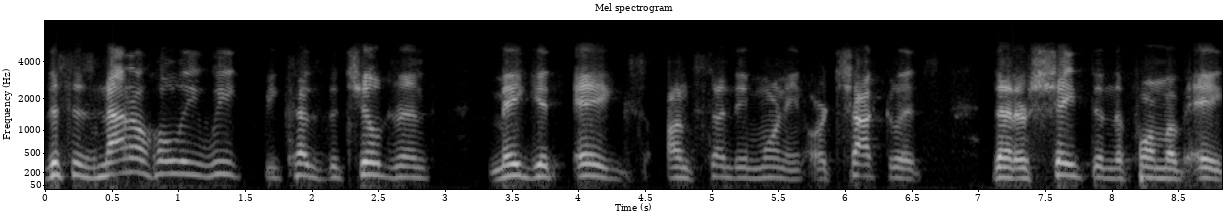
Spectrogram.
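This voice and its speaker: Moderate speed and fairly high pitch from a man with an ordinary speaking voice and ordinary pitch variation. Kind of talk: sermon-style Bible lesson. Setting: phone call.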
